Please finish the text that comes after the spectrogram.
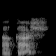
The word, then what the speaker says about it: Akaash: His name is Brother Akash Maharaj. It is spelled A-K-A-A-S-H, that is Akash.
